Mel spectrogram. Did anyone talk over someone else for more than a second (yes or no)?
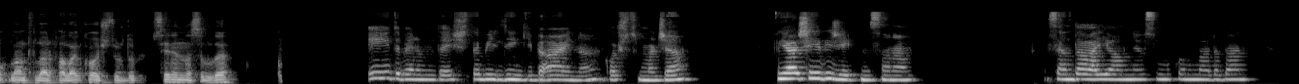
no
